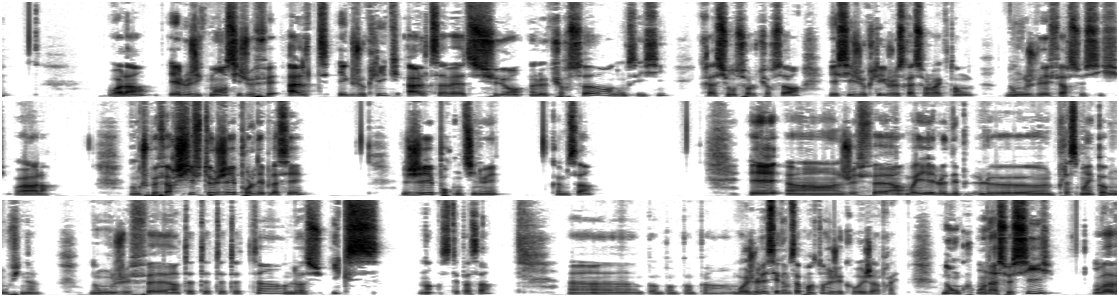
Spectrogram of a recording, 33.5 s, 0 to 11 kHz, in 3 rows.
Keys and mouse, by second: 20.6-26.0 ctrl+middle drag, 31.5-33.4 middle drag.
